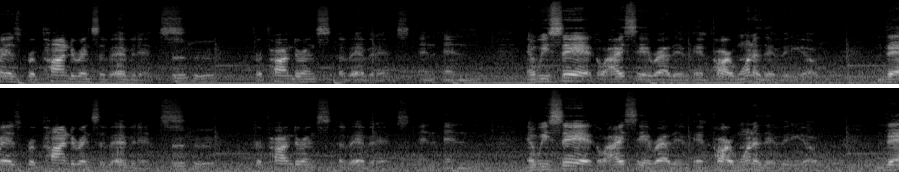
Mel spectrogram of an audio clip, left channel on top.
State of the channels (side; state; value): right; noise; rumble, 12 dB below the sound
